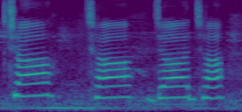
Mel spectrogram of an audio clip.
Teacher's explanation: तालू पे। जिह्वा उठ के तालू को टच कर रही है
